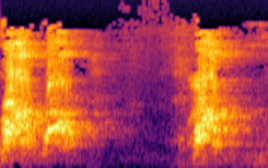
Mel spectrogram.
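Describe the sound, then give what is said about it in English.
A dog named Enzo barks three times, two quick barks close together, a short pause, then one more, clear with no one talking. “He never barks.”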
